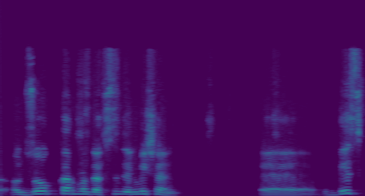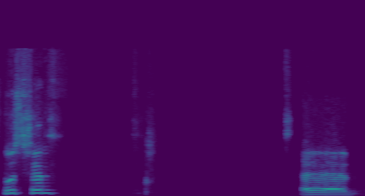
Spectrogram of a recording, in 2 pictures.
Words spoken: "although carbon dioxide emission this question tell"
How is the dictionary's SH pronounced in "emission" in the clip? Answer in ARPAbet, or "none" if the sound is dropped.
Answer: SH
